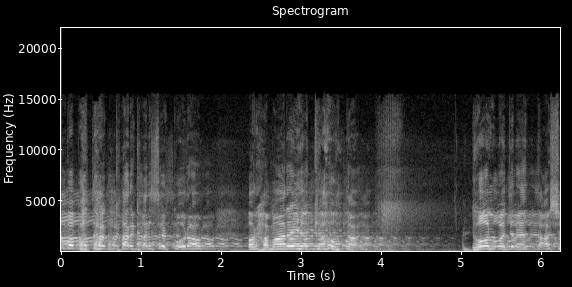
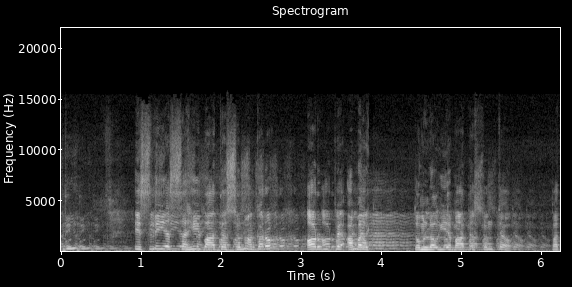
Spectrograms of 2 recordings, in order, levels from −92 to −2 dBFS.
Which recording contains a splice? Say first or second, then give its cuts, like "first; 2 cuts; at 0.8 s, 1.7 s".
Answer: second; 1 cut; at 3.9 s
